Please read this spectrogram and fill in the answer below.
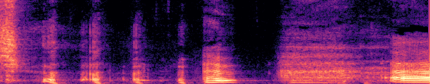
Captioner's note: laughs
